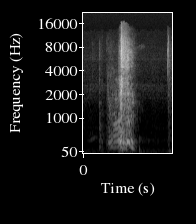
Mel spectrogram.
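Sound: sneeze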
